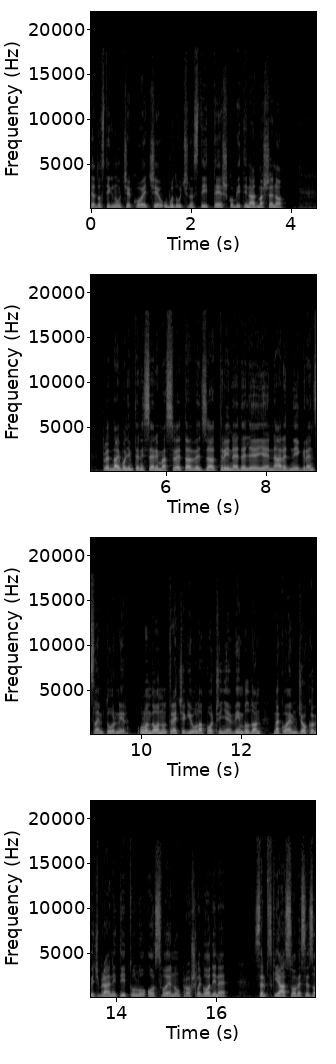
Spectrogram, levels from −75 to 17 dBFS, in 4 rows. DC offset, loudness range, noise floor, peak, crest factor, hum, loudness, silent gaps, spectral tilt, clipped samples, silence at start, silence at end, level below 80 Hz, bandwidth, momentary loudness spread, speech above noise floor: under 0.1%; 5 LU; -51 dBFS; -12 dBFS; 18 dB; none; -31 LUFS; 3.91-4.03 s; -5 dB/octave; under 0.1%; 0 s; 0 s; -54 dBFS; 18 kHz; 7 LU; 20 dB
